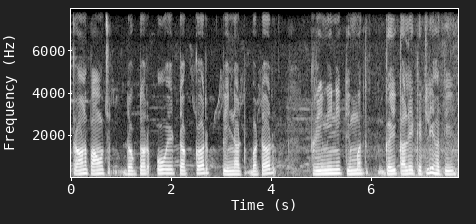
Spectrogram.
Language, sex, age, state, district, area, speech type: Gujarati, male, 18-30, Gujarat, Kutch, urban, read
